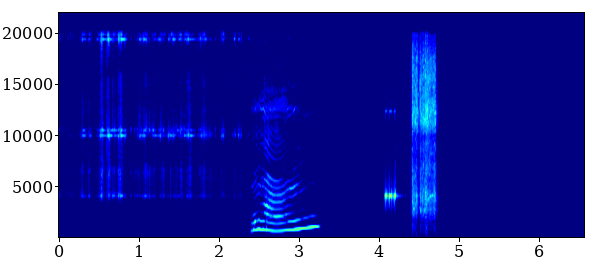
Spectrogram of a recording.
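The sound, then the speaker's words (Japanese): A camera shutter fires once to take a photo: a single sharp, bright snap just after a brief high beep, following an earlier smooth rising tone, with no talk. “私と撮影しませんか？撮影してくださるんですか？ありがとうございます。”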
